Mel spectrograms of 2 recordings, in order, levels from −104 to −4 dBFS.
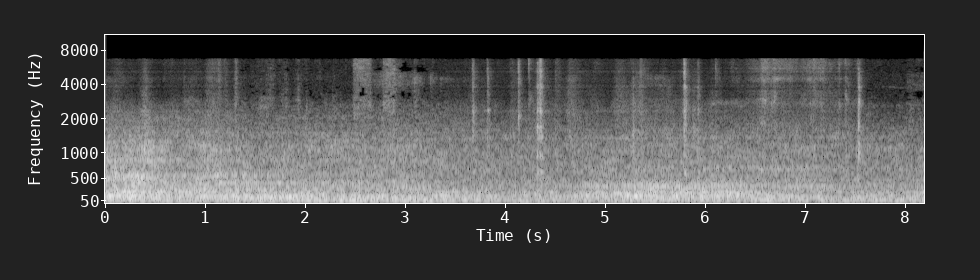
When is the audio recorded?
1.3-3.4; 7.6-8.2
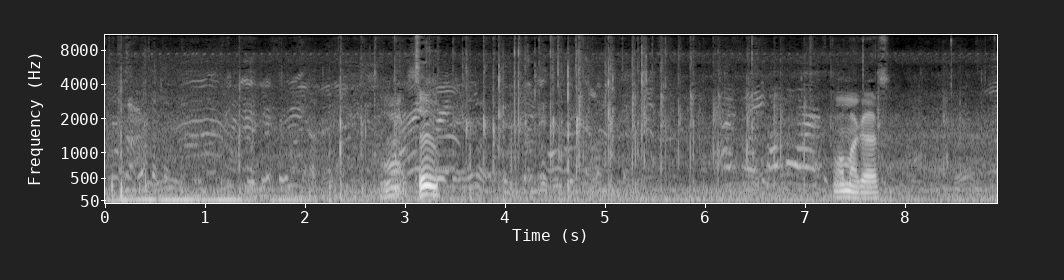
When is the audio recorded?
0.0-8.9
